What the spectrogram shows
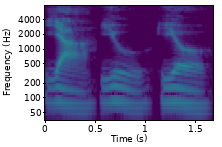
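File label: "yayuyo", concatenated syllables; Affixing experiment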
